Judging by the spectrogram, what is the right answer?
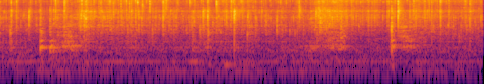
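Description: Green chilies fry in hot oil with a steady, close sizzle and crackle. Brief spatters and stirring scrapes surface now and then over the continuous hiss, and no voices are heard.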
